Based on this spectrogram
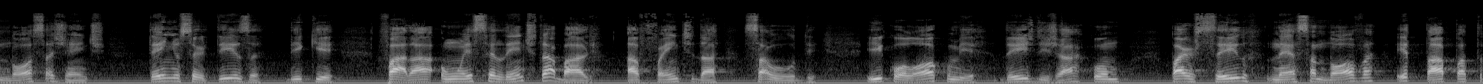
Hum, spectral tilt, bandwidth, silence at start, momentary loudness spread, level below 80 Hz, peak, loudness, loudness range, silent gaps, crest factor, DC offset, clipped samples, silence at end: none; -4.5 dB/octave; 11.5 kHz; 0 s; 13 LU; -40 dBFS; -6 dBFS; -25 LUFS; 4 LU; none; 18 dB; under 0.1%; under 0.1%; 0 s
